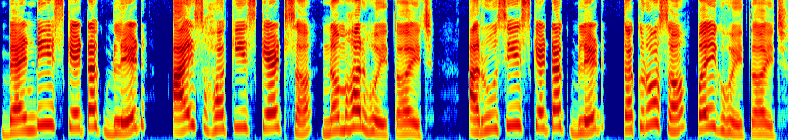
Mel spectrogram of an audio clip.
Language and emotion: Maithili, neutral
